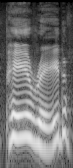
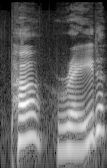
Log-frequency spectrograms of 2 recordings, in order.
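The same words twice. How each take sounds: First: The first A sounds like the letter A. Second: The second A sounds like the letter A. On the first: The speaker calls it wrong. "Not parade" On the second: The speaker calls it right. "but parade"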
